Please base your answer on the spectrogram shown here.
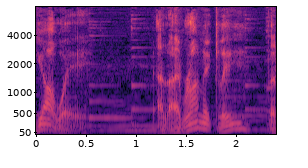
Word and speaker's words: Yahweh: Many inadvertently referred to the name of God as Jehovah instead of Yahweh, and ironically, the name has stuck.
